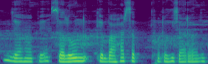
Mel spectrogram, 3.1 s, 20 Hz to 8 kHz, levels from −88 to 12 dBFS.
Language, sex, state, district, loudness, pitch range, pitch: Hindi, male, Bihar, Muzaffarpur, -16 LUFS, 145-165 Hz, 155 Hz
